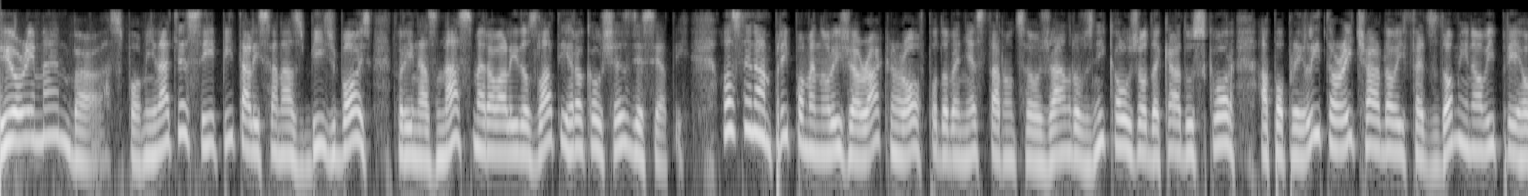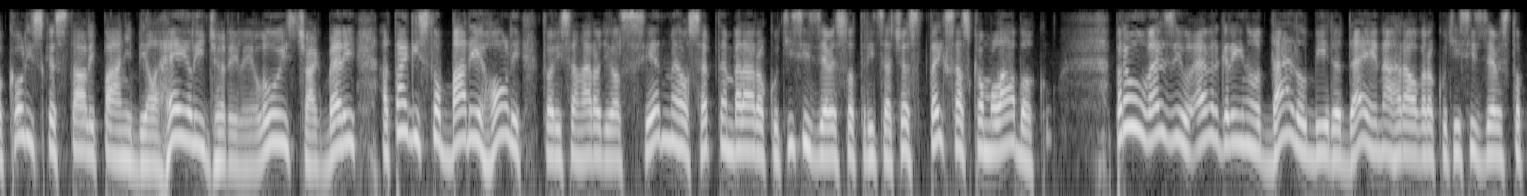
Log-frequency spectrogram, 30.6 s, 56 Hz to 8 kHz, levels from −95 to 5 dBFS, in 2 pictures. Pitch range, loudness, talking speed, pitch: 155-210 Hz, -17 LUFS, 145 wpm, 175 Hz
